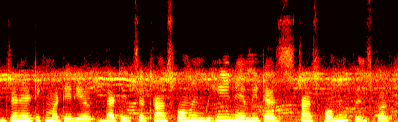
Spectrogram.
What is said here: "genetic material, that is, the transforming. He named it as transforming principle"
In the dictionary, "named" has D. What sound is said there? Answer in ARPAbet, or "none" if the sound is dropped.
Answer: none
